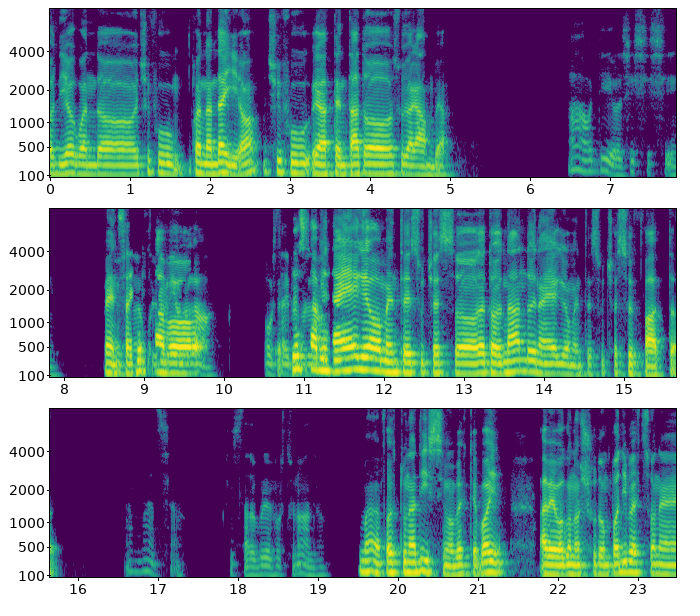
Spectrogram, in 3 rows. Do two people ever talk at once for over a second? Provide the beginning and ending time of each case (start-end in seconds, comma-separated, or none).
8.6-9.9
